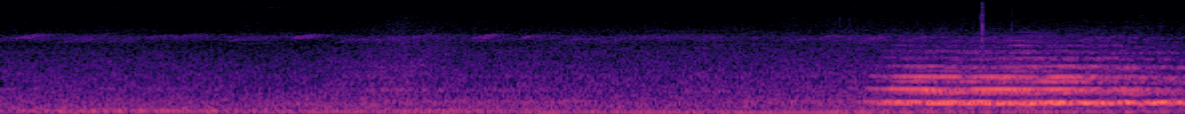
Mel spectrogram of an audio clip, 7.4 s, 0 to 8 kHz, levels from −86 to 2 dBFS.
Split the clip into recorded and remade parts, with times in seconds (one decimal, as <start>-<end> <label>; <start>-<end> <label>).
0.0-1.5 recorded; 1.5-2.4 remade; 2.4-6.7 recorded; 6.7-7.4 remade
